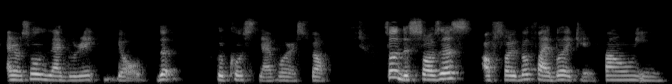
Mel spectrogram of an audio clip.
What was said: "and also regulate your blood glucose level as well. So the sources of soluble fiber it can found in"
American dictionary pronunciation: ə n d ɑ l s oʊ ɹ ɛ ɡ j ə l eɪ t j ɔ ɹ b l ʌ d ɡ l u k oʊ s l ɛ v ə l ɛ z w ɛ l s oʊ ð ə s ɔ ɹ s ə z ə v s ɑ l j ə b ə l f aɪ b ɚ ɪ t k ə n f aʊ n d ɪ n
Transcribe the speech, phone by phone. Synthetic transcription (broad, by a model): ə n ɑ l s oʊ l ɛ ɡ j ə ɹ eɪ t j ɔ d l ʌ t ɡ u k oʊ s l ɛ v ə l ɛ s w ɛ l s oʊ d ə s ɔ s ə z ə f s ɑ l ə b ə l f aɪ b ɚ ɪ t k ə n f aʊ n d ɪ n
